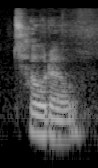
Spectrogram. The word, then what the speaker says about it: Toto: Toto. Toto? Mm-hmm. That's a funny name. Who names a dog Toto? Toto. Toto. Yeah. He said Toto. Toto. Toto? It rhymes with Coco. Exactly. But it's T-O. T-O.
